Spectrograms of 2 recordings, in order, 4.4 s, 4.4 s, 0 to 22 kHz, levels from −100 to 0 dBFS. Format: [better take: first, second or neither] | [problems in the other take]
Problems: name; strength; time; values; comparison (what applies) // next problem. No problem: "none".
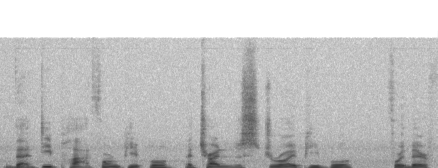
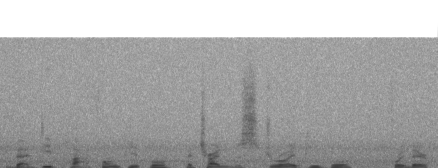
first | hiss; loud; throughout; 6 dB below the speech; faint in the first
